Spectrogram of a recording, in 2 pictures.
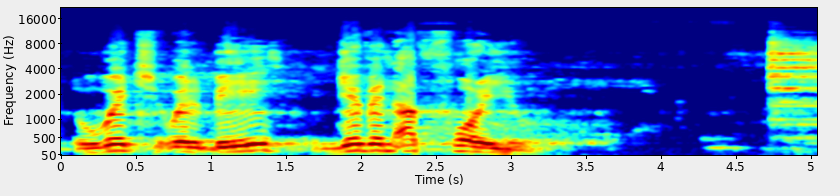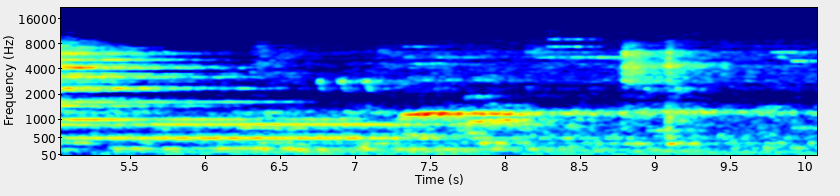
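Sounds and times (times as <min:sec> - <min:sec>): altar bell ringing: 0:04.7 - 0:08.2
steady ringing tone: 0:04.7 - 0:10.0.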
